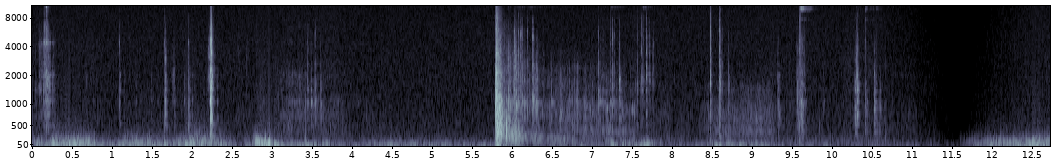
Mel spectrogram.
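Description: A single loud rifle shot from a Trapdoor Springfield rebarrelled for .30-40 Krag, about six seconds in, with a short echo. Before it come sharp metallic clicks as the single-shot trapdoor breech is worked and loaded, and after it a few more clicks from the action.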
